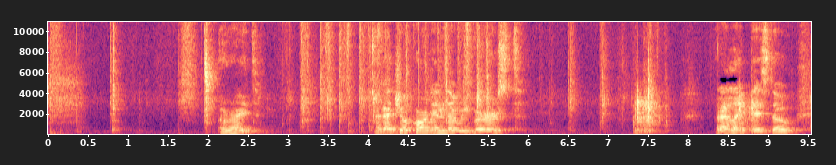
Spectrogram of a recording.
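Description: Cards shuffle and flick softly in a young woman's hands.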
